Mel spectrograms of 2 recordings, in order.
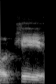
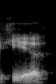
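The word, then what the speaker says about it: Kyiv: bunch of gunfire in kiev right now are key as they're pronouncing it now for some reason used to be kiev but uh it looks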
